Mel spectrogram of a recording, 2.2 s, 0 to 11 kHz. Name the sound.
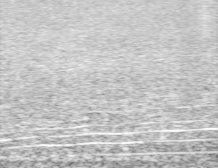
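race car engine accelerating in Forza Horizon 4 video game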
